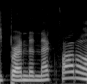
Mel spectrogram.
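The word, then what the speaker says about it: Brenda Neckvatal: You can also find me on LinkedIn just using my name, which is Brenda Neckvatl, and that's spelled N-E-C-K, V as in Victor, A-T-A-L.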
